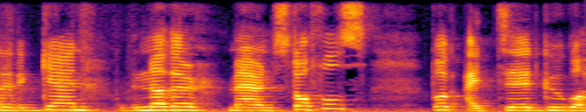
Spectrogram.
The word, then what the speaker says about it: Stoffels: how to pronounce it i believe it's german and that is the best i can do because i'm an american i did not take german but stouffel's was the correct pronunciation from what i could find so i do apologize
